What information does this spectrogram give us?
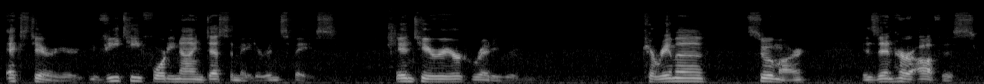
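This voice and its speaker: A man with a very bright, forward voice reads screenplay stage directions at a table read. He works through scene headings and action as scripted narration. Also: medium pitch, rough recording.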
